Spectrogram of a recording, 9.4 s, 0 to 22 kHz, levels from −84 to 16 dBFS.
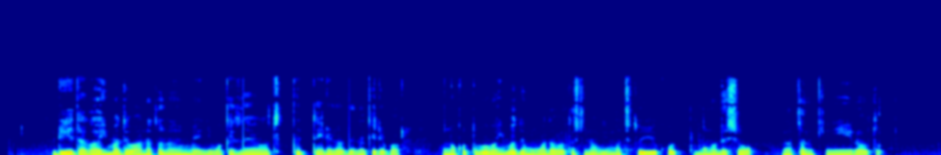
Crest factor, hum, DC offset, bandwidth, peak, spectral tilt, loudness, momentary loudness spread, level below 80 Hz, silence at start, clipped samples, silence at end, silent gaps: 14 dB; none; under 0.1%; 11.5 kHz; -12 dBFS; -8 dB/octave; -27 LUFS; 8 LU; -74 dBFS; 0.5 s; under 0.1%; 0.6 s; none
